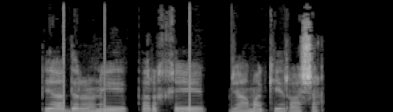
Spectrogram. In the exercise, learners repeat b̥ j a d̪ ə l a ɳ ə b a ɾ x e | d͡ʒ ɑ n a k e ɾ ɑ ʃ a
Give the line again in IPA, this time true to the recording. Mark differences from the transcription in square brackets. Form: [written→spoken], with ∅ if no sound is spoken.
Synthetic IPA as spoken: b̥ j [a→ɑ] d̪ ə [l→ɾ] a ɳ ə [b→p] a ɾ x e | d͡ʒ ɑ [n→m] a k e ɾ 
